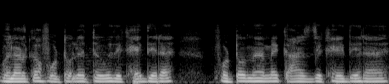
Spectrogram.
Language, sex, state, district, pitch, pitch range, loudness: Hindi, male, Bihar, Araria, 135 Hz, 135-140 Hz, -21 LUFS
